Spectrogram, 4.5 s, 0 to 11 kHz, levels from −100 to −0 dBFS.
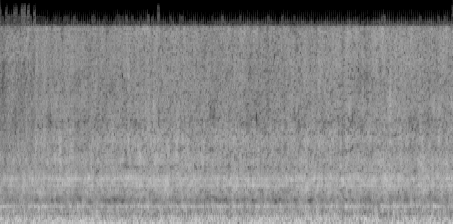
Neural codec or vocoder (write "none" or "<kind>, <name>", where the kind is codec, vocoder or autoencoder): vocoder, Vocos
